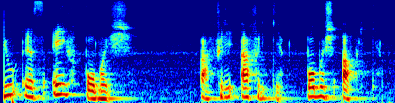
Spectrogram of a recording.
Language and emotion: Russian, neutral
